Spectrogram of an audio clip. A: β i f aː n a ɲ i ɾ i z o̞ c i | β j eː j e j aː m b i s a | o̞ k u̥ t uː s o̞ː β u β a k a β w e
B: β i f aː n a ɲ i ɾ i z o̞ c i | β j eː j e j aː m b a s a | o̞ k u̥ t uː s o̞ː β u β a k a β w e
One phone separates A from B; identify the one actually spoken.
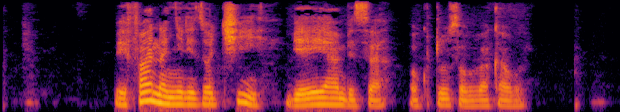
A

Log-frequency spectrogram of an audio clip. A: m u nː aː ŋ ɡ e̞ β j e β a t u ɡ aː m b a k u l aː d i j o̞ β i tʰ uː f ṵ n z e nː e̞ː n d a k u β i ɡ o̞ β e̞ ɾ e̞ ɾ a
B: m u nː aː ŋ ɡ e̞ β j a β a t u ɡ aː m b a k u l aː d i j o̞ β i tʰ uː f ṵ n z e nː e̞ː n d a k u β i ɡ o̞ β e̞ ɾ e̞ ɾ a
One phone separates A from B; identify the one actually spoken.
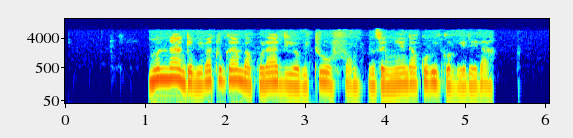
A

